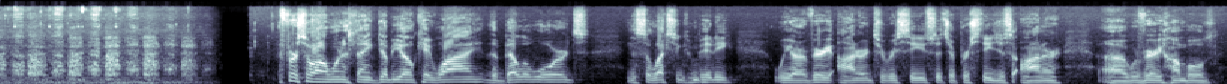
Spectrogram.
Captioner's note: panting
